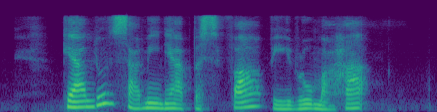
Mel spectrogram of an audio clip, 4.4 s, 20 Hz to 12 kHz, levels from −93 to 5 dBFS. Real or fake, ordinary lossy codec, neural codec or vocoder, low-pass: fake; AAC, 64 kbps; codec, 16 kHz, 0.8 kbps, ZipCodec; 7.2 kHz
